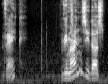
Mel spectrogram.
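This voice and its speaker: An actor playing a polite, thoughtful priest-detective who asks orderly, gentle questions in a radio play. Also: male voice, fairly high pitch, wildly swooping pitch, slow pace, husky, full character voice. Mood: courteous, thoughtful. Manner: courteous, orderly, gently inquisitive.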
